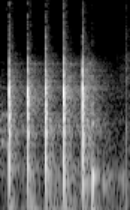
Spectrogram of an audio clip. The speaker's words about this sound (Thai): และวันหนึ่งท่านกำลังนั่งอยู่ในสถานที่นั้นในคุก และท่านเห็นทหารเดินมาที่หน้าคุก และเคาะประตูคุก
